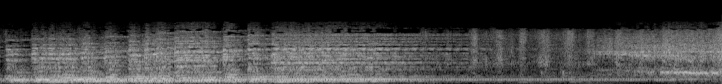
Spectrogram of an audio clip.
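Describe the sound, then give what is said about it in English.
A car engine starting up: a loud, steady mechanical rumble with a low droning hum and rough, grinding texture, briefly easing before swelling again, with no voices. “Yeah, I hear it, Jake. Car starting. A car starting.”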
